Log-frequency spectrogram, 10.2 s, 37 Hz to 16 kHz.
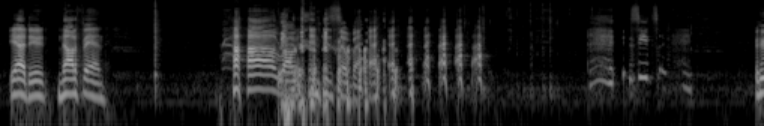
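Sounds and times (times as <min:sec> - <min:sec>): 
speech: 0:00.1 - 0:01.5, 0:03.1 - 0:05.6, 0:08.5 - 0:09.3
laughter: 0:03.0 - 0:06.5
fingers typing on a computer keyboard: 0:06.4 - 0:07.8.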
